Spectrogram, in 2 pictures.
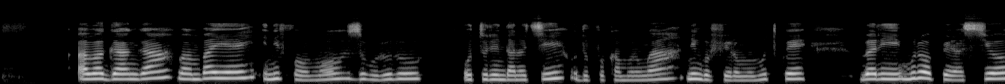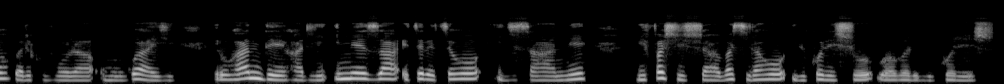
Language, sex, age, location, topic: Kinyarwanda, female, 18-24, Huye, health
